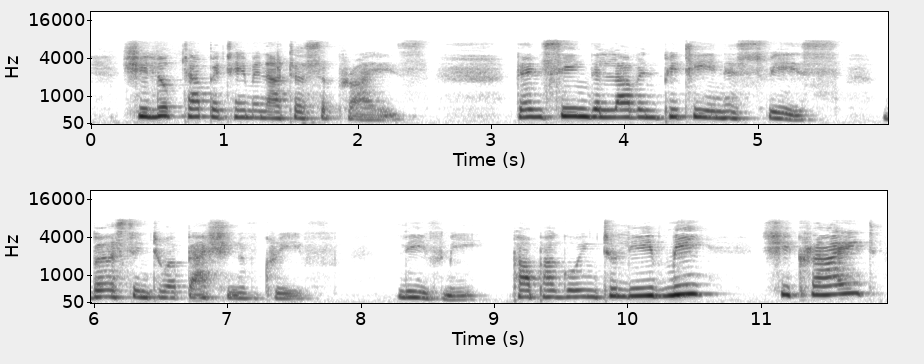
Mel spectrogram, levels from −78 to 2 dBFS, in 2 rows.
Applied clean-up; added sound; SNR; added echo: none; none; none; none.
